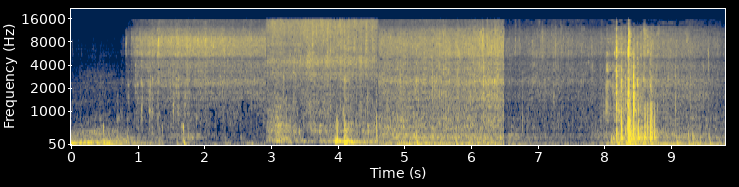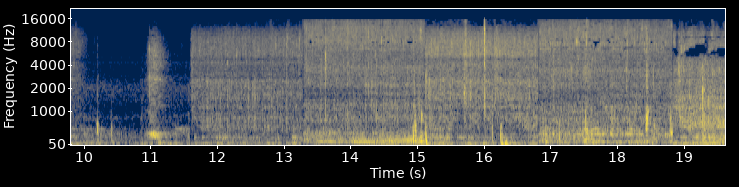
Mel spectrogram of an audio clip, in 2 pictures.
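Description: Food sizzling in a nonstick pan: an orange tomato-based sauce frying in oil while a silicone spatula stirs it. The sizzle drops out and comes back several times, with a louder burst of sizzling and clatter about eight seconds in.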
